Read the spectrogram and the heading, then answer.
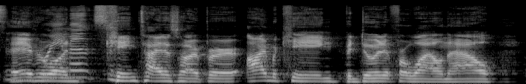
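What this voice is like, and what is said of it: Booming kingly character voice. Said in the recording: “I say in a booming voice.”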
